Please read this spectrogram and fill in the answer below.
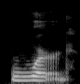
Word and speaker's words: word: First one is word. Word is spelled W-O-R to say wor, and a D that says D. Word.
